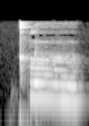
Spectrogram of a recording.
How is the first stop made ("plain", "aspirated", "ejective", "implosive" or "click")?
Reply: aspirated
